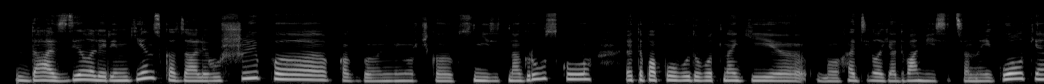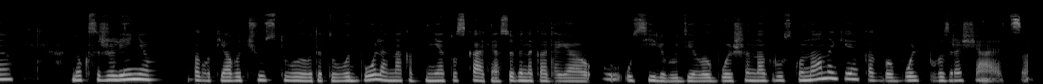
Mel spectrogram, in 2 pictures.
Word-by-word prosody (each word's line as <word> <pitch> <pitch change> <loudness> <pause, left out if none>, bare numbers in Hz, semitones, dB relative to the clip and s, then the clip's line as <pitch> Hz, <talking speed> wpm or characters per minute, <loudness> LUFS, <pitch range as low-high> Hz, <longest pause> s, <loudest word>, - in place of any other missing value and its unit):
Да, 185 0 +3
сделали 200 +4 +4
рентген, 180 +11 +3
сказали 170 - +1
ушиб, 270 - 0
э, 225 -4 +5
как 170 -3 -5
бы 160 0 -4
немножечко 160 -1 -3
снизить 165 -2 -2
нагрузку. 240 +6 +2 0.3
Это 195 +1 +1
по 200 0 +5
поводу 185 -2 +2
вот 180 +1 -1
ноги 170 -2 +1
бэ 150 -2 -5
ходила 175 +1 -1
я 160 -1 -1
2 170 +2 0
месяца 160 -1 -3
на 155 0 -2
иголки, 240 - +4 0.6
но, 200 0 0
к - - -14
сожалению, 215 +2 +4 0.3
как 195 -3 -3
вот 170 -1 -8
я 175 - +1
вот 175 0 -2
чувствую 190 -4 -3
вот 165 - -3
эту 165 0 -4
вот 170 0 0
боль, 200 +7 +1
она 175 -3 0
как 175 -2 -10
бы 165 +2 -4
не 170 0 +1
отпускает 170 0 -4
меня, 150 - -4
особенно 170 +2 -1
когда 160 -2 -6
я 150 -1 -3
у 230 - -9
усиливаю, 160 -5 -3
делаю 155 +1 -2
больше 165 +3 -4
нагрузку 175 +2 -3
на 210 +6 +3
ноги, 265 -3 +1
как 185 -2 -8
бы 165 -1 -4
боль 185 +3 -3
возвращается. 175 - -4
175 Hz, 160 wpm, -30 LUFS, 165-200 Hz, 0.6 s, э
